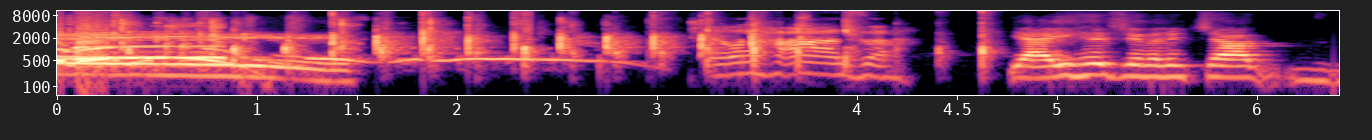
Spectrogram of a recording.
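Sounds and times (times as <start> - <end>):
people cheering and whooping: 0.0 - 3.1
applause: 0.0 - 4.8
speech: 4.2 - 6.3.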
